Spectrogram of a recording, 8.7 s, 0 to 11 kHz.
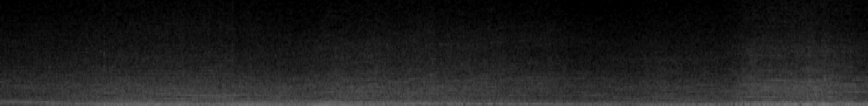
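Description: Indy Pro 2000 race car engines on the Indianapolis Road Course in iRacing, a sustained high droning whine that rises and falls with gear changes, several cars layered together at steady volume without talk.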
